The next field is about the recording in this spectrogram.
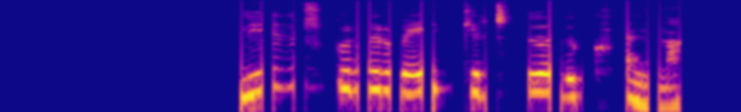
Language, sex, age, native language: Icelandic, female, 30-39, Icelandic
